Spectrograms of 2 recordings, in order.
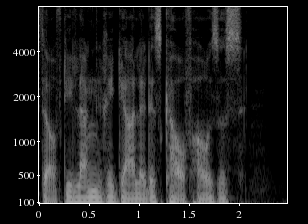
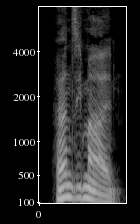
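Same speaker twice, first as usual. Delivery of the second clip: high, raised official voice; policewoman addressing crowd; 8 semitones higher, 5 dB louder than usual. Acted. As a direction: address the parents as a female officer. Policewoman addresses the gathered parents.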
